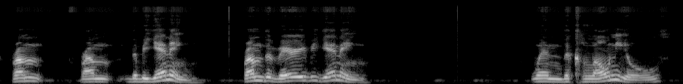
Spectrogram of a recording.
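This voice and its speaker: A man's voice: mid-range voice, a bit bright, no room sound, poor audio. A man from the United States giving a reflective monologue on social issues, asking rhetorical questions. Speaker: commentator.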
